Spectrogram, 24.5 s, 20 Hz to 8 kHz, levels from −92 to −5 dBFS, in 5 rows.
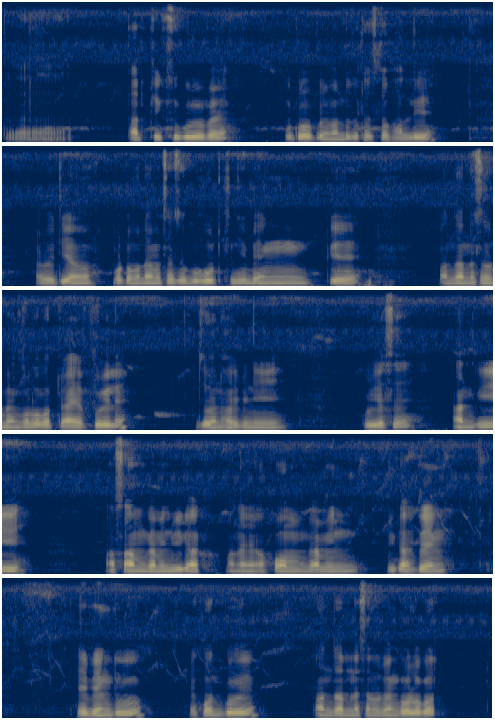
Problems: constant background noise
